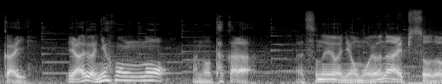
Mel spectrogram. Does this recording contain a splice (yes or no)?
no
